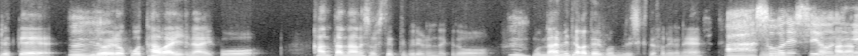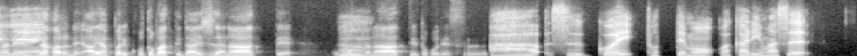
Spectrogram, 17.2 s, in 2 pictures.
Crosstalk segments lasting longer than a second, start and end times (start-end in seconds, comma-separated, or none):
7.6-9.1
